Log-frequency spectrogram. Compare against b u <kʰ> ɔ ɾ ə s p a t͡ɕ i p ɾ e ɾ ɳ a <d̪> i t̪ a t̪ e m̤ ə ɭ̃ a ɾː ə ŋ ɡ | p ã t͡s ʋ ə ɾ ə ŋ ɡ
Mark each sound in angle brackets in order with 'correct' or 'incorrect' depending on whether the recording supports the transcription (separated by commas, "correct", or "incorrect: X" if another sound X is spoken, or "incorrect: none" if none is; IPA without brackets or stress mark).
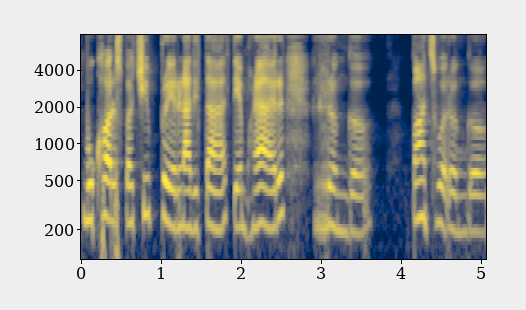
correct, correct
